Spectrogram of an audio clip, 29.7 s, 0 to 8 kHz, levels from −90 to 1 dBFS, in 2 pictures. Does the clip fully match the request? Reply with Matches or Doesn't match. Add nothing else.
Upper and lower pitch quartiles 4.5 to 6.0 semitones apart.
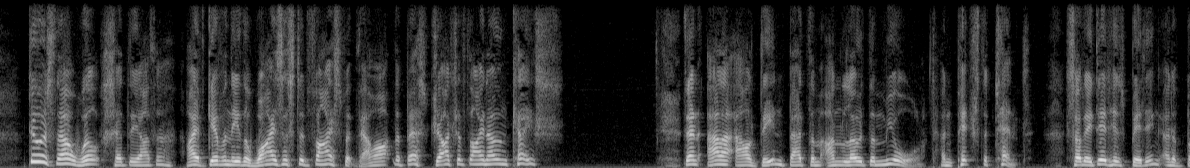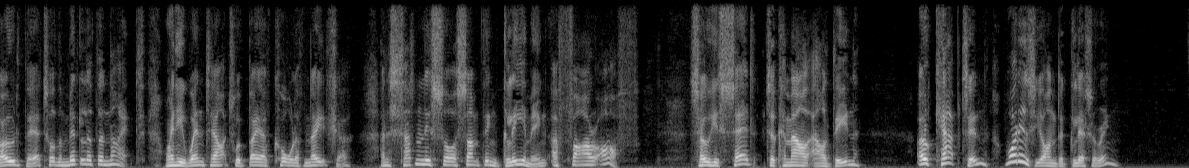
Matches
